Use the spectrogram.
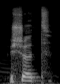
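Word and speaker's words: Schott: Oui, Shot et pas Scott, ça fait des années qu'on prononce mal la marque.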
